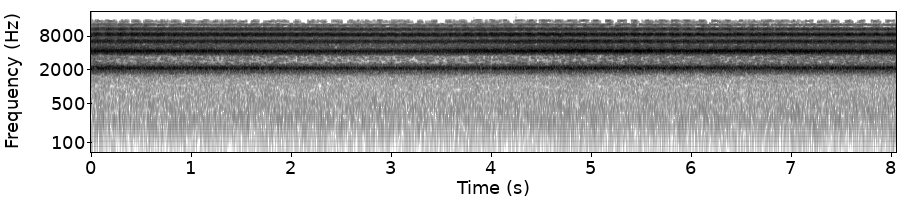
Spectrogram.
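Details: Higurashi, the evening cicada, heard as a massed chorus. A constant shrill, ringing wall of sound with several even high tones and a subtle rapid flutter swells slightly in the second half. Nothing else is audible.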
